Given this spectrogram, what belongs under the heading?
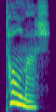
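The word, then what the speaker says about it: Tollemache: d e m a tatamar accent on first syllable t o l l e m a c h e tolmash t r a f a l g a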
